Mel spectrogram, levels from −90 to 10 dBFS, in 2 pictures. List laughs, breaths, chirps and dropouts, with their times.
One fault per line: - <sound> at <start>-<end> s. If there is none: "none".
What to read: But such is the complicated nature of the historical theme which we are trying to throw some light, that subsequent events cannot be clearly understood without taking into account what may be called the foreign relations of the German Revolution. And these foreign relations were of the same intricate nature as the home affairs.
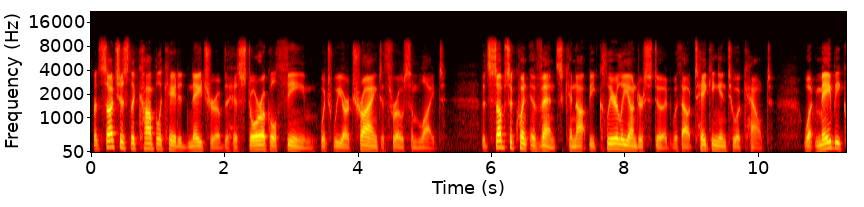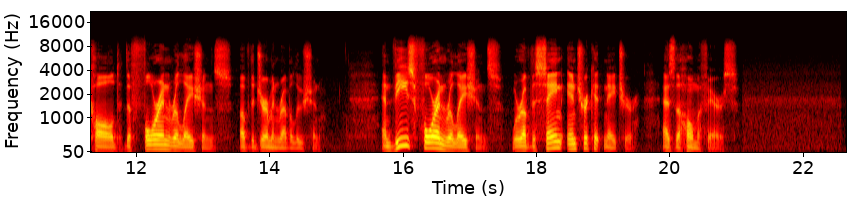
none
